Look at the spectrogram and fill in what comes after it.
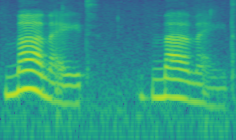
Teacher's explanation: because the syllable is stressed, we don't need a schwa. We're just going to have a really strong sound, no R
